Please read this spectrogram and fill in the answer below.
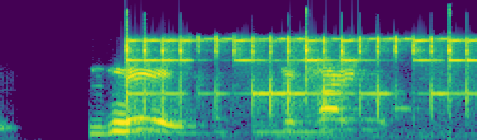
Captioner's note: bell ringing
